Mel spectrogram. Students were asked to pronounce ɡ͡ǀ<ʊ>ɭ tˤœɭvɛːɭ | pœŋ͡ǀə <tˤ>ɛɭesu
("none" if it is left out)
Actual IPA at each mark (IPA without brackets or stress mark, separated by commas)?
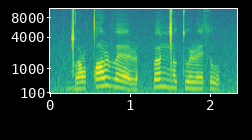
ʊ, tʷ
